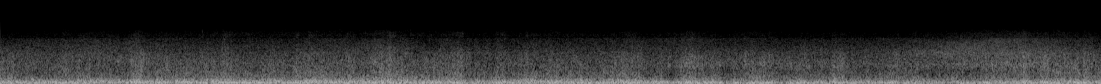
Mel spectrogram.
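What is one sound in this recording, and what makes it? Traffic roars steadily past on a busy highway.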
